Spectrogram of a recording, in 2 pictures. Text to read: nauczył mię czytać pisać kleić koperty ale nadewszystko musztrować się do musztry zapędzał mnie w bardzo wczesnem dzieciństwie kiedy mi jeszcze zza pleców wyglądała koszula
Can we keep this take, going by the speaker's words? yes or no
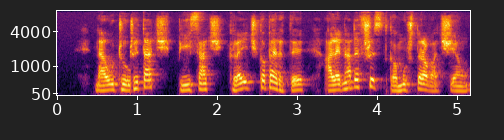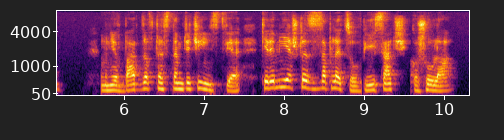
no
